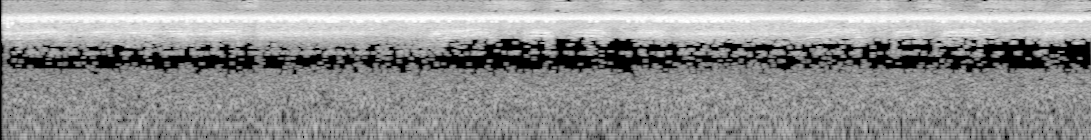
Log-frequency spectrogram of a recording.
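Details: Japanese cicadas in summer at the Imperial Palace, Chiyoda City, Tokyo: an unbroken, shrill, high-pitched droning chorus that holds steady throughout with only slight pulsing in intensity.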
